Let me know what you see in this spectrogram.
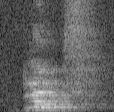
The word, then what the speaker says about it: plebs: E P toată ziua, da? Nici nu putem să pronunțăm altceva. Plebs. Dar spunem B, plebs. – Plebs. – Plebs. Plebs. Asta este o regulă fonetică. Avea ceva anunțat-o ora trecută. Adică orice labială înainte de S devine P.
